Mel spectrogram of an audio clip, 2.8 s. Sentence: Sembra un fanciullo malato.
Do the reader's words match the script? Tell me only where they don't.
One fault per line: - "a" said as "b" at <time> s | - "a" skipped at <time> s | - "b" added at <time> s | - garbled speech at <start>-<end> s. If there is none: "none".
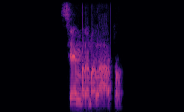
- "un fanciullo" skipped at 1.4 s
